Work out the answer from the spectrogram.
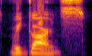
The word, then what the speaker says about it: regards: There's a buzzing sound here, although not really that clear, but there's there's a buzzing sound. Guards. Guards. Regards.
